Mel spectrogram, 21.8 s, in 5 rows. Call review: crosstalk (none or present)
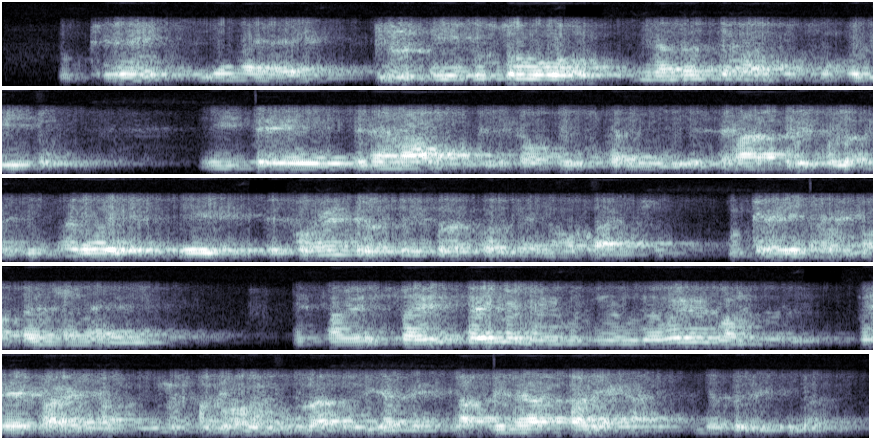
present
